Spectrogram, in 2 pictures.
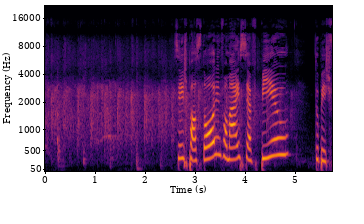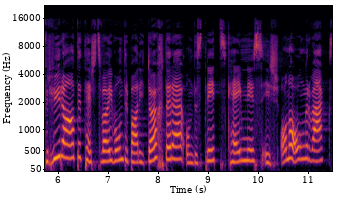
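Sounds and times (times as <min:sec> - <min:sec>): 
audience applause at a church gathering: 0:00.0 - 0:05.0
speech: 0:02.6 - 0:11.4.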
